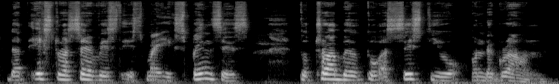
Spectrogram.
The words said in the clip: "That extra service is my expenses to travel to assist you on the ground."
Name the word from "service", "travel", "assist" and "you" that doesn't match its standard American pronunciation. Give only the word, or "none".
travel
